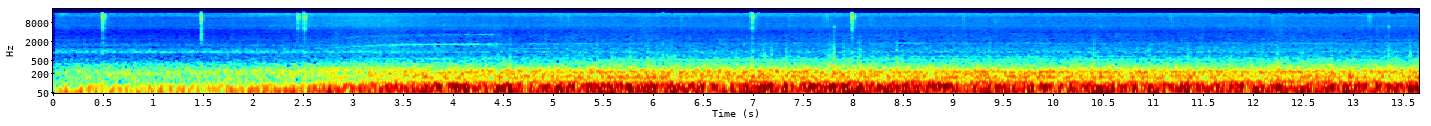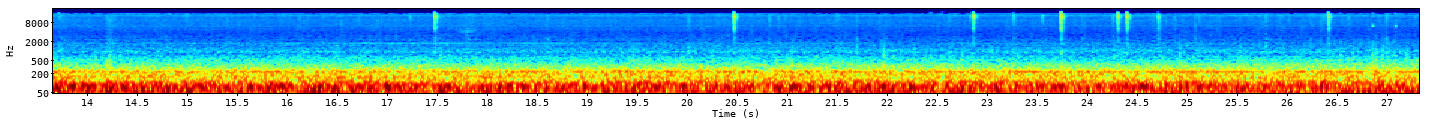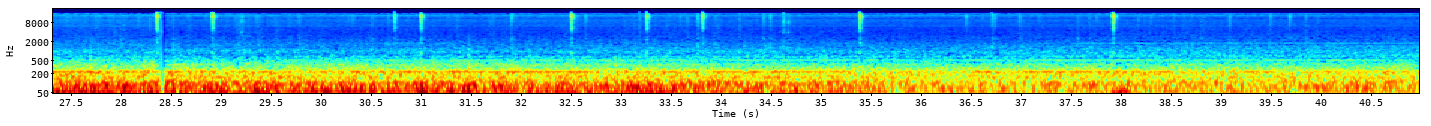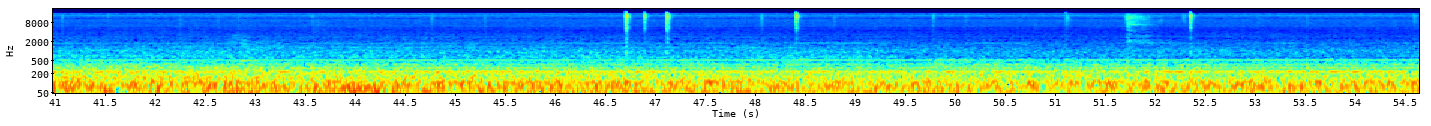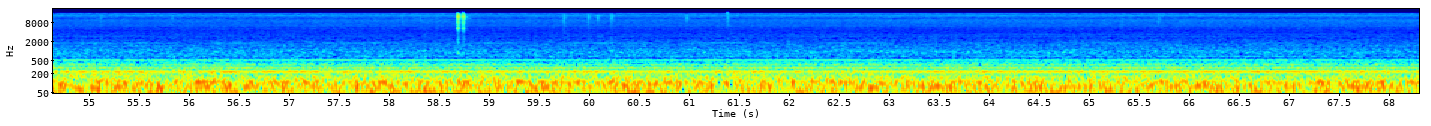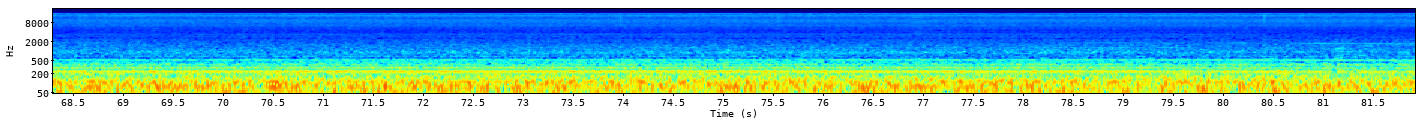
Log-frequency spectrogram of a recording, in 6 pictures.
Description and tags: Recording of Plane taking off. Apologies for clicking, something was loose on the plane.
Recorded with Tascam DR05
